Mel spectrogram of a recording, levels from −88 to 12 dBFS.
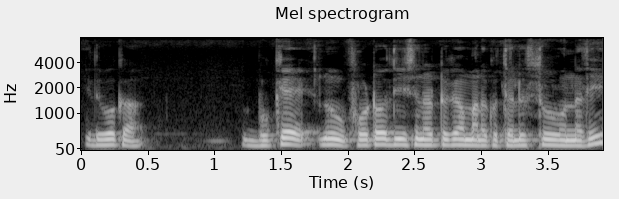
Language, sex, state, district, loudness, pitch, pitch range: Telugu, male, Telangana, Mahabubabad, -14 LUFS, 145 Hz, 140-155 Hz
